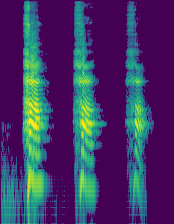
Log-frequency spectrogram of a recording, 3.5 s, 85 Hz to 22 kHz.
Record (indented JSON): {
  "exhalation_length": "3.5 s",
  "exhalation_amplitude": 32768,
  "exhalation_signal_mean_std_ratio": 0.38,
  "survey_phase": "beta (2021-08-13 to 2022-03-07)",
  "age": "45-64",
  "gender": "Female",
  "wearing_mask": "No",
  "symptom_none": true,
  "symptom_onset": "12 days",
  "smoker_status": "Ex-smoker",
  "respiratory_condition_asthma": false,
  "respiratory_condition_other": false,
  "recruitment_source": "REACT",
  "submission_delay": "2 days",
  "covid_test_result": "Negative",
  "covid_test_method": "RT-qPCR",
  "influenza_a_test_result": "Unknown/Void",
  "influenza_b_test_result": "Unknown/Void"
}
